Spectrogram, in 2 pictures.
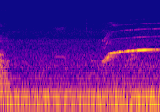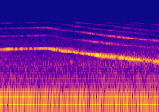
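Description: A siren wailing: about two seconds in, one slow tone rises, holds level for a couple of seconds, then slowly falls in pitch as it runs on.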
